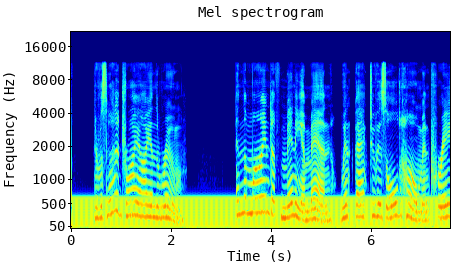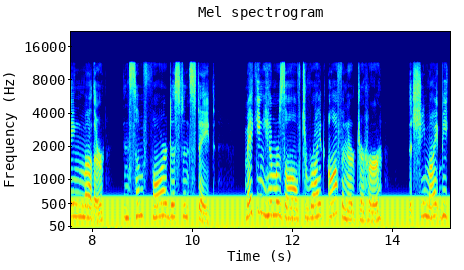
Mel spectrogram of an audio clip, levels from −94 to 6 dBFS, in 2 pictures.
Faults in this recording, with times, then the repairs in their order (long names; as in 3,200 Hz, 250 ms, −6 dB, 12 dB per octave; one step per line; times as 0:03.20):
mains buzz 60 Hz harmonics 10 −26 dBFS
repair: hum removal 60 Hz, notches 10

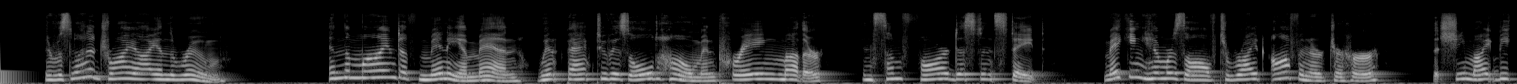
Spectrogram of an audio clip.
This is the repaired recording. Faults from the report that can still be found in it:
none of them is left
